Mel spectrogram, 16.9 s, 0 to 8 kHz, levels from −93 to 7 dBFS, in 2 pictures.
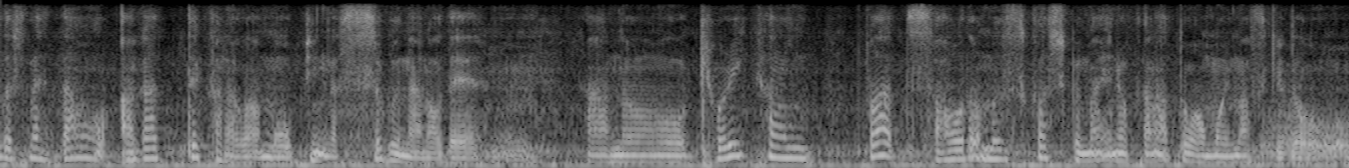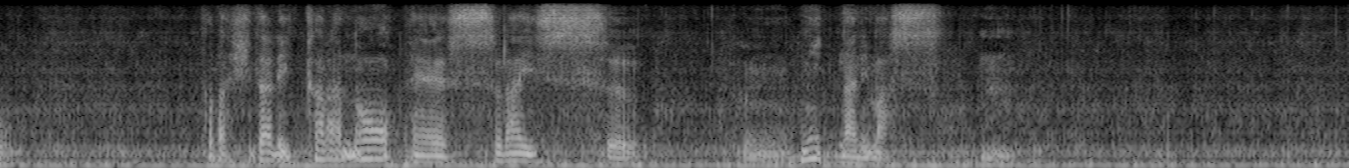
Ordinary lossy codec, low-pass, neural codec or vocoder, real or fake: none; 7.2 kHz; codec, 16 kHz, 4.8 kbps, FACodec; fake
